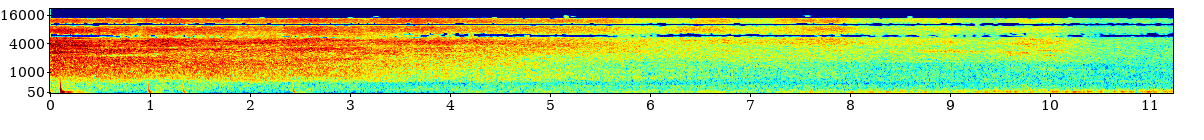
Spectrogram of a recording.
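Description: Bulleid West Country class steam locomotive 34092 City of Wells blowing steam from its cylinder drain cocks: a loud, steady hiss that slowly fades away.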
